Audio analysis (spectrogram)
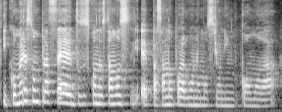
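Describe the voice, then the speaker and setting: A woman's voice: fairly high pitch, fast. A woman nutritionist, explaining in casual podcast conversation and acting out her patients' words. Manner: animated, explanatory, acts out patients' quotes.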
